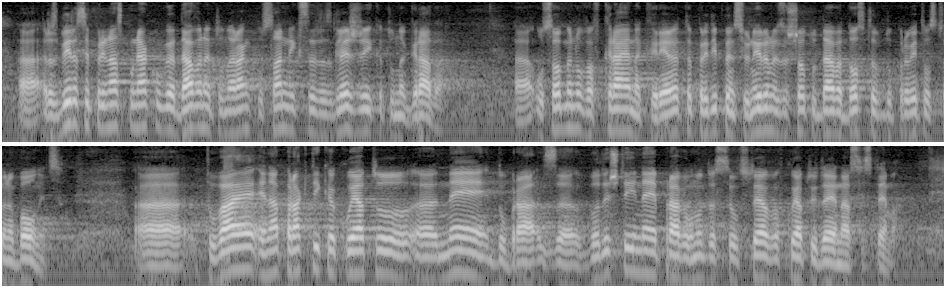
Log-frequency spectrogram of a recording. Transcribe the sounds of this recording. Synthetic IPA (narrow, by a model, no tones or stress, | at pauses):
ɾɐzbiɾəsɛpɾinasponʲakoɡəd̪avɐnɛt̪onɐɾaŋk̚poslˠanːiksəɾɐzɡlɛʒd̪əikɐt̪ɔnɐɡɾad̪ə̰ | osɔbɛnovɐfkɾajənɐkɐɾiɛɾət̪əpɾɛd̪ipɛnsioniɾənɛzɐʃt̪ɔt̪od̪avəd̪ɔst̪əp̚d̪opɾɐvit̪ɛlˠst̪vɐnɐbɔlˠnit̪sə̥ | t̪ovaɛːd̪napɾakt̪ikəkojat̪onɛɛd̪obɾazɐvbɤd̪ɛʃt̪ɛinɛɛpɾavilˠnod̪ɐsɛot̪st̪ojavɐfkojat̪oid̪ɛːd̪nasist̪ɛmə̰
